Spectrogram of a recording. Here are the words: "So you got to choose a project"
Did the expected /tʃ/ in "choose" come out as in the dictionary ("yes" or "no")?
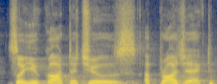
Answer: yes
